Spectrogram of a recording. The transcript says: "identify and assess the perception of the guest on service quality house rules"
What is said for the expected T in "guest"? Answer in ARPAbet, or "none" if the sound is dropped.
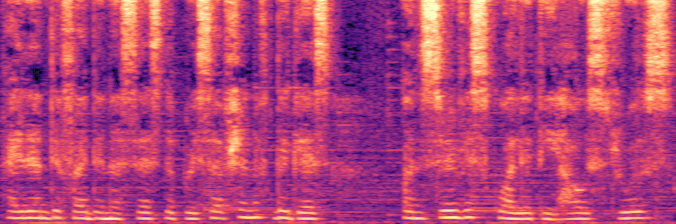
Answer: none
